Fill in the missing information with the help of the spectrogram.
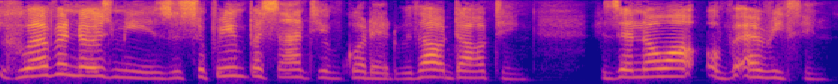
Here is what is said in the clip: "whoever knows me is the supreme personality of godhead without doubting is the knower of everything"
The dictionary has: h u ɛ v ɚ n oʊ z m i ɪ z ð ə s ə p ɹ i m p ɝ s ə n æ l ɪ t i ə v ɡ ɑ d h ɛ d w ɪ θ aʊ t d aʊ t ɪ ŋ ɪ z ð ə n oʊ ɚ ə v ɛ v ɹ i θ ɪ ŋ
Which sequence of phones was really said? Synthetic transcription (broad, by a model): h u ɛ v ɚ n oʊ z m i ɪ z ð ə s ə p ɹ i m p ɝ s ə n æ n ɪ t i ə v ɡ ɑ d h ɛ d w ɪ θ aʊ t d aʊ t ɪ ŋ ɪ z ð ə n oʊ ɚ ə v ɛ v ɹ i θ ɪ ŋ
